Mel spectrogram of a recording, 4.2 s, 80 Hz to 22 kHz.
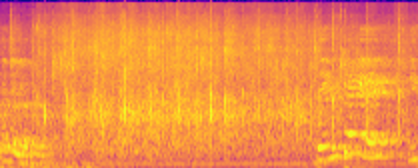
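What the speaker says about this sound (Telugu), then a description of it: "మన గురువులకి ఒక్కసారి క్లాప్స్ కొట్టగలరు" A school reunion audience for former 1998-99 students claps for their teachers, a light patter of applause rising near the end, while a voice talks over it.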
